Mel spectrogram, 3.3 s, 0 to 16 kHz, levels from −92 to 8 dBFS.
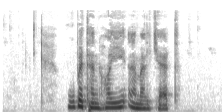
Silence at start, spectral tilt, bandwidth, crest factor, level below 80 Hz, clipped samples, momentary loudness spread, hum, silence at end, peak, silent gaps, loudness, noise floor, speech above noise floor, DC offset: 1 s; -8 dB/octave; 10.5 kHz; 20 dB; -46 dBFS; under 0.1%; 22 LU; 50 Hz at -45 dBFS; 0.65 s; -2 dBFS; none; -21 LUFS; -67 dBFS; 47 dB; under 0.1%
